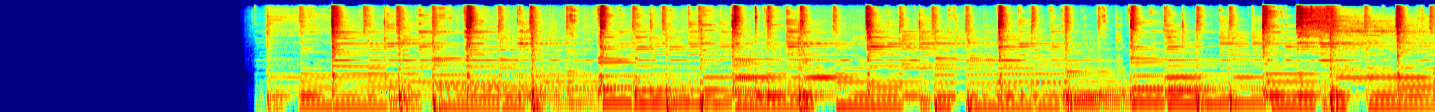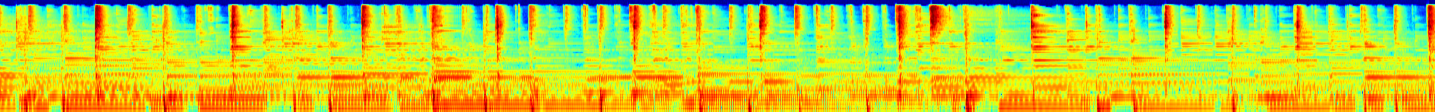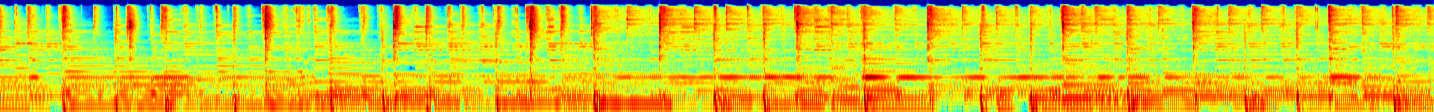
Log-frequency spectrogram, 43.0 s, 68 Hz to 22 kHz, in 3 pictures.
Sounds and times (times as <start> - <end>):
Music: 2.5 - 43.0.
